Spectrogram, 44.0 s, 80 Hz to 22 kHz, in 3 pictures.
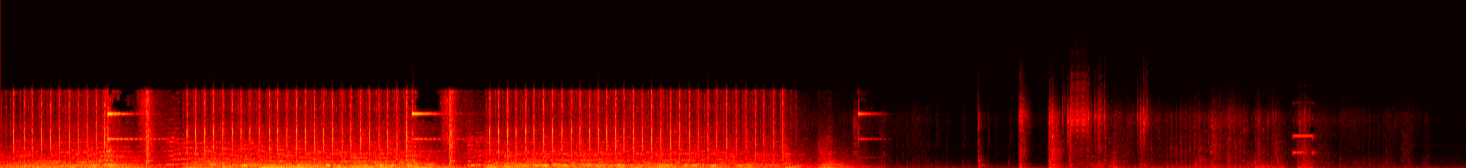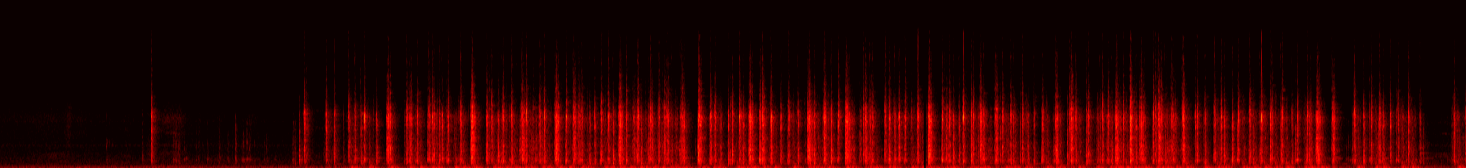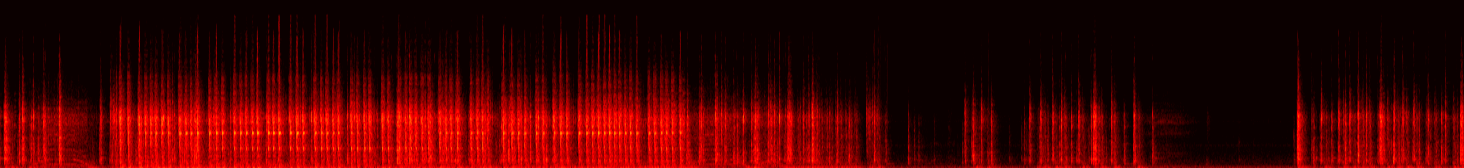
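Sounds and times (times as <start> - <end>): electronic typewriter keys clicking: 0.0 - 8.0, 17.0 - 40.8, 42.3 - 43.9.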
